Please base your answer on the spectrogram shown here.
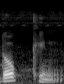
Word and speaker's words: দক্ষিণ: তারপর আছে দক্ষিণ, দ কয়ে মূর্ধন্য ষয়ে হস্যই মূর্ধন্য, দ কয়ে মূর্ধন্য ষয়ে হস্যই মূর্ধন্য, দক্ষিণ।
